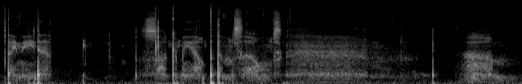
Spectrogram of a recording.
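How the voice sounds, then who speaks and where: A man whispering in a breathy, unvoiced ASMR style, reading stories aloud as a host. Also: extremely slow. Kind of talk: whispered ASMR storytelling, reading with casual asides.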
